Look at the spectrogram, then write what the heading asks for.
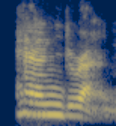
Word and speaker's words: Tendron: Tendron, like the number 10, and then Dron.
